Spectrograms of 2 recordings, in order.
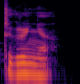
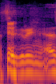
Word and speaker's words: Tigrinya: So it's called Tigrinya. – I don't know how to say it. Yeah, Tigrinya.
